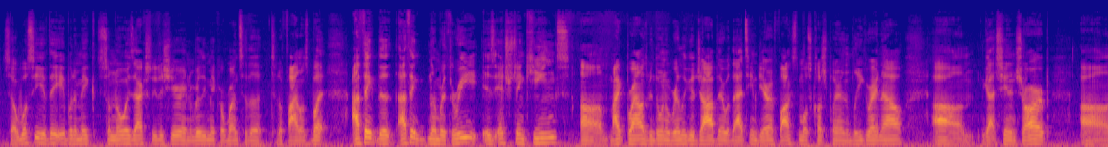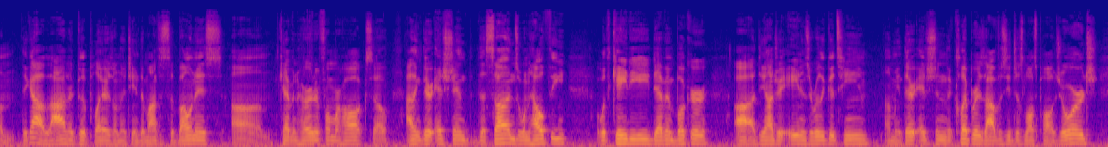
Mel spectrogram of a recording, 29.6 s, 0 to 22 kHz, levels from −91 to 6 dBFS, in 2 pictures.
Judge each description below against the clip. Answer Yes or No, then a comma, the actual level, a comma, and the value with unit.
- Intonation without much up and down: Yes, narrow, 2.0 semitones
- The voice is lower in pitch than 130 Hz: Yes, low, 105 Hz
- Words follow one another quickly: Yes, fast, 230 wpm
